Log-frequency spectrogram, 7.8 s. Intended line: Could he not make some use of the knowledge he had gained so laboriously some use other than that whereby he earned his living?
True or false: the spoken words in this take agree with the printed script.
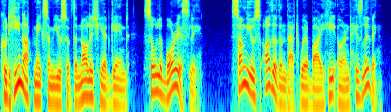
true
